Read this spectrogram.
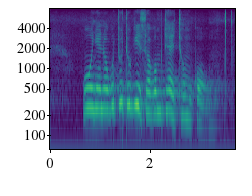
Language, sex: South Ndebele, female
